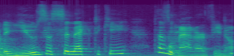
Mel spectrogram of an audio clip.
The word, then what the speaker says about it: synecdoche: squinting, Synecdoche.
